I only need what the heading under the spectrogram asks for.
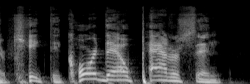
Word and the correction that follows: Cordarrelle: Cordarrelle. – Cordell Patterson. – It's not even like Cordell.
